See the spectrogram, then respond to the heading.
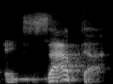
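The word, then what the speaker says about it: Axapta: they were creating called a zapta that's how you pronounce that rebecca it's a chapter with an x right it's like a z and so they bought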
